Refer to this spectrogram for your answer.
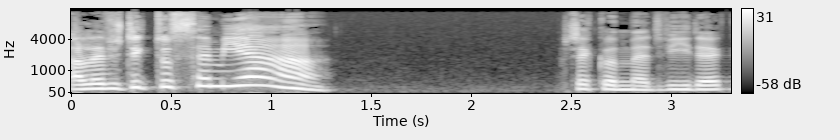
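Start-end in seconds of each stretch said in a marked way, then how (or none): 0.0-1.3 loud, greatly astonished, caught off guard. The little bear, told the one he asks for went to visit him, very surprised. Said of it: "velmi překvapen".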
